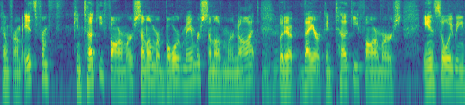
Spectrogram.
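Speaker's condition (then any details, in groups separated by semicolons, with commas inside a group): No condition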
